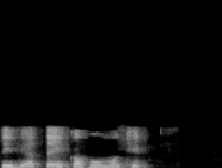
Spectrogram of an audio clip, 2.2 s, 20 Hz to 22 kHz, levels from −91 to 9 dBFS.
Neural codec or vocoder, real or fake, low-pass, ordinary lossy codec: codec, 16 kHz, 2 kbps, X-Codec, WavLM features, trained on Multilingual LibriSpeech; fake; 5.4 kHz; AAC, 24 kbps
